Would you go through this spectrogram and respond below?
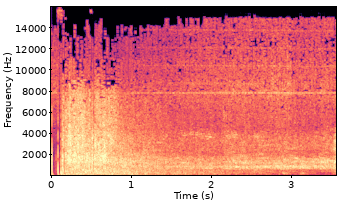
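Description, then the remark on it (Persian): A bomb explosion at a Friday prayer gathering on 24 Esfand 1363 (Iranian calendar) goes off abruptly and loud, then gives way to a sustained, roaring wash of noise that slowly fades, with faint crowd commotion beneath it. “جالبه که توی یکی از نماز جمعه های دهه 60 هم همین آقای معظم رهبری با مقوله انفجار پیوند خاصی داشته.”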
